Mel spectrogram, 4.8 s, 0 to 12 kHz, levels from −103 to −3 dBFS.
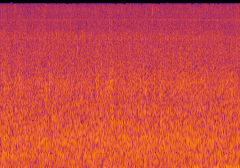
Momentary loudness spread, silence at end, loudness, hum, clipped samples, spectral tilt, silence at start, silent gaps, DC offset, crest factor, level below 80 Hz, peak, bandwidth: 1 LU; 0 s; -25 LUFS; 60 Hz at -45 dBFS; under 0.1%; -2.5 dB/octave; 0 s; none; under 0.1%; 14 dB; -42 dBFS; -12 dBFS; 11.5 kHz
